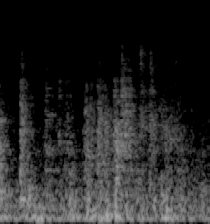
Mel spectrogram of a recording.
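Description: Faint scattered taps, knocks and rustling of a man settling into his seat at a wooden table, over a low room rumble.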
